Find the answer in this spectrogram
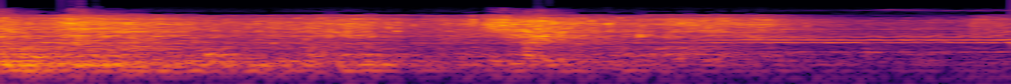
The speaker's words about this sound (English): Now, hoist you up and overboard and dive with your equipment well in hand into the sea and under it.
